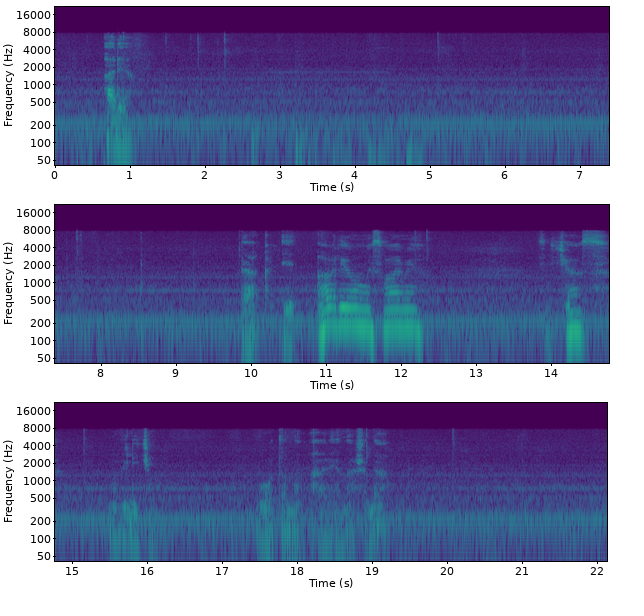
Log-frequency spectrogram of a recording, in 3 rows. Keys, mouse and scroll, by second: 2.0 middle click, 2.4-3.7 scroll down 15, 3.7-4.2 scroll up 5, 5.5 click, 8.3-9.9 scroll up 6, 12.3 click, 15.4-18.4 drag, 18.4-20.4 middle drag, 20.4 click.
